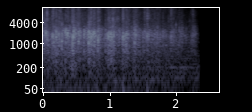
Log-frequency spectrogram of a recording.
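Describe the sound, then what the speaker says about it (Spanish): Children's audience applauding two teams at a pool games event, a dense burst of clapping that fills the moment and then cuts off abruptly. "¡Un fuerte aplauso para los dos equipos!"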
